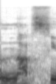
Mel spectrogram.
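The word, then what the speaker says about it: Nazi: उच्चारण यही होता है नाजी एन ए स आई हिटलर की पार्टी थी नाजी पार्टी उसको एक्चुअली नाजी नाजी नहीं बोलते हैं उसको एक्चुअली नाजी नहीं बोलते हैं उसको नापसी बोलते हैं इस तरह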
